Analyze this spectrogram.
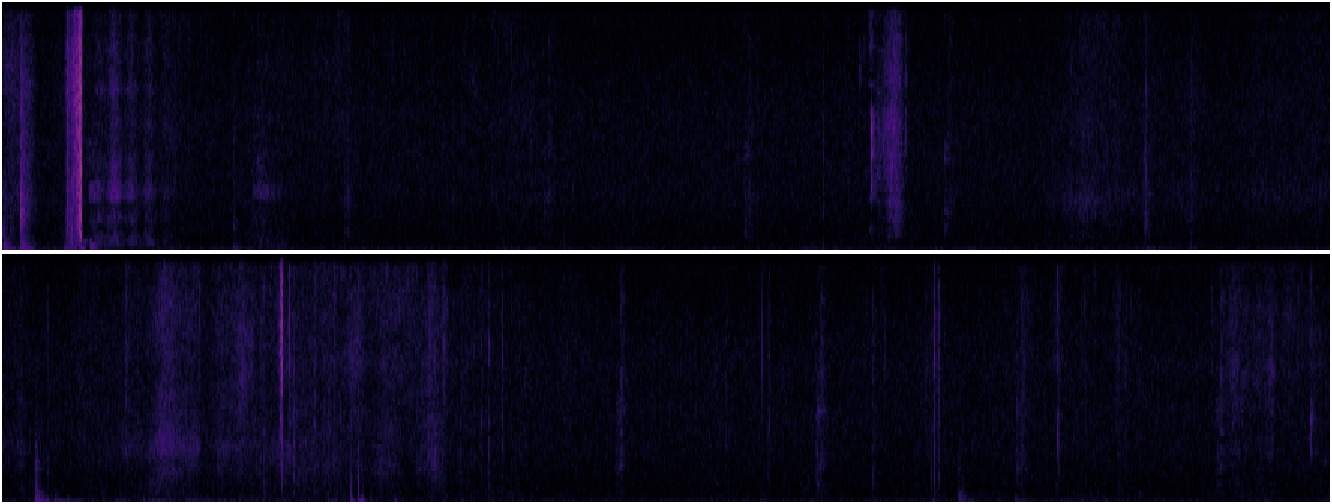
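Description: Small claws tap and scrape on a plastic toilet seat.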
